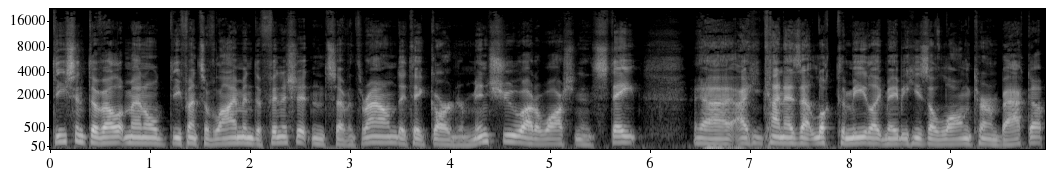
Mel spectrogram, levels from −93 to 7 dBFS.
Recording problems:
none

